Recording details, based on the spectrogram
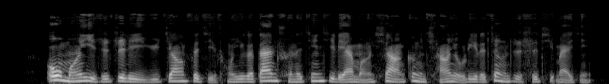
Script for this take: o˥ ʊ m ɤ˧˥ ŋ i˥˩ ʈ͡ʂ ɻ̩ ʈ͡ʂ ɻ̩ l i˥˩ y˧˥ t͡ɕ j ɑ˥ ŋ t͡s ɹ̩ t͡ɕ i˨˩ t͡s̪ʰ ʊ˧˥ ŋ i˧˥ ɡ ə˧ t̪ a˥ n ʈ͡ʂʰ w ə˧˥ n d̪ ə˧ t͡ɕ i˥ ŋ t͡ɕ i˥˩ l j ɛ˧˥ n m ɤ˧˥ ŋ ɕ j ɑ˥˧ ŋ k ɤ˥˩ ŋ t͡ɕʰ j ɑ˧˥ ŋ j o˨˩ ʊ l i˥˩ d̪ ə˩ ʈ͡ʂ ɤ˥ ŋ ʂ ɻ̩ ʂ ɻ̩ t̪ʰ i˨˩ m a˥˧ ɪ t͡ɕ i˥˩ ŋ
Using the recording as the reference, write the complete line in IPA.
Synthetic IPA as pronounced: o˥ ʊ m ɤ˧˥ ŋ i˥˩ ʈ͡ʂ ɻ̩ ʈ͡ʂ ɻ̩ l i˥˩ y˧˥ t͡ɕ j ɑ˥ ŋ t͡s ɹ̩ t͡ɕ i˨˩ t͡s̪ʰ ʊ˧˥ ŋ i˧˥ ɡ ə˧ t̪ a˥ n ʈ͡ʂʰ w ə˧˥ n d̪ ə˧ t͡ɕ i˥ ŋ t͡ɕ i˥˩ l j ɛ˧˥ n m ɤ˧˥ ŋ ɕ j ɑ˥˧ ŋ k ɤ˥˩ ŋ t͡ɕʰ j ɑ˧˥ ŋ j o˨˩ ʊ l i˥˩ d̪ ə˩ ʈ͡ʂ ɤ˥˧ ŋ ʈ͡ʂ ɻ̩ ʂ ɻ̩ t̪ʰ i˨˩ m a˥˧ ɪ t͡ɕ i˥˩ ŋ

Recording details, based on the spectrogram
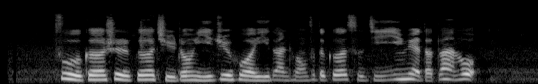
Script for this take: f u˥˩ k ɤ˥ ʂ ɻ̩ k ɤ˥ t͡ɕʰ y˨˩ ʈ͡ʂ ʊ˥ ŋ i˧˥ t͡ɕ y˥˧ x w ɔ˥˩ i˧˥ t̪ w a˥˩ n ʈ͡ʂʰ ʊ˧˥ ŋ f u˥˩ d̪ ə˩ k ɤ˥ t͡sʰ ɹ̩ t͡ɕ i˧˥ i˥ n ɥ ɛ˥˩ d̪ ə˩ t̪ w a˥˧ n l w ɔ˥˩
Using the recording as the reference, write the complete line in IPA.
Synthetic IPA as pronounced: f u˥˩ k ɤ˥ ʂ ɻ̩ k ɤ˥ t͡ɕʰ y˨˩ ʈ͡ʂ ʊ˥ ŋ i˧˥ t͡ɕ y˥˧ x w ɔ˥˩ i˧˥ t̪ w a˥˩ n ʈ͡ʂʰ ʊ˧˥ ŋ f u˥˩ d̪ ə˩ k ɤ˥ t͡sʰ ɹ̩ t͡ɕ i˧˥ i˥ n ɥ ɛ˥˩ d̪ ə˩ t̪ w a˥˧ n l w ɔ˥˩

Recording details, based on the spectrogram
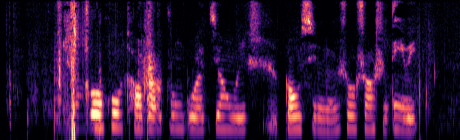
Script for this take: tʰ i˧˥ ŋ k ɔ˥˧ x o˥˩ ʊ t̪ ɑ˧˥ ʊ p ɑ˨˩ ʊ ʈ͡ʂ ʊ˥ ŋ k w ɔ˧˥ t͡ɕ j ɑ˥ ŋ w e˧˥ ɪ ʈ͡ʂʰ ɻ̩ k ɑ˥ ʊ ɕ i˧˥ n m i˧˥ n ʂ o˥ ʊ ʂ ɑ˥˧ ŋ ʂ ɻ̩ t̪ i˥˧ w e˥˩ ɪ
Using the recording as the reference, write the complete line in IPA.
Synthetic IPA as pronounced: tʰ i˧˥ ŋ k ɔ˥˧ x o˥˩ ʊ t̪ʰ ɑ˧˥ ʊ p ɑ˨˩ ʊ ʈ͡ʂ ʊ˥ ŋ k w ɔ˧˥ t͡ɕ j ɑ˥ ŋ w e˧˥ ɪ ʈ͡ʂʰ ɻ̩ k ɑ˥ ʊ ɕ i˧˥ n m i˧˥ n ʂ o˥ ʊ ʂ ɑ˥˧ ŋ ʂ ɻ̩ t̪ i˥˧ w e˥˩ ɪ

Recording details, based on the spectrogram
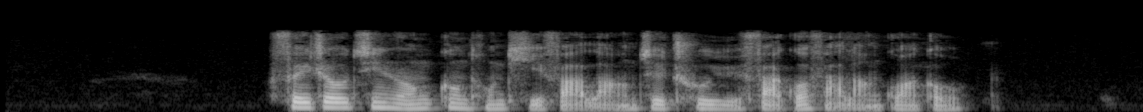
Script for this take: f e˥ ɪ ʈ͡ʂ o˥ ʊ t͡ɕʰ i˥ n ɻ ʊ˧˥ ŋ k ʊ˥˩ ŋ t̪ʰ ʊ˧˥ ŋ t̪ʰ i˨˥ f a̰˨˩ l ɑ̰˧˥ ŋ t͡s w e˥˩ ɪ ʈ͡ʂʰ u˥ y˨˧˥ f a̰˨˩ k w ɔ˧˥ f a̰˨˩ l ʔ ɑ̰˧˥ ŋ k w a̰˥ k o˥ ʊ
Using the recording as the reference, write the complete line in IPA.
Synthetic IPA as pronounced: f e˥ ɪ ʈ͡ʂ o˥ ʊ t͡ɕ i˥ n ɻ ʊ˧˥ ŋ k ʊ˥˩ ŋ t̪ʰ ʊ˧˥ ŋ t̪ʰ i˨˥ f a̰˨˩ l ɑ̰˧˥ ŋ t͡s w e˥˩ ɪ ʈ͡ʂʰ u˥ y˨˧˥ f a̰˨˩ k w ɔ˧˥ f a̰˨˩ l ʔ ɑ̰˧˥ ŋ k w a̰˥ k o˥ ʊ

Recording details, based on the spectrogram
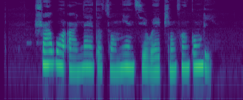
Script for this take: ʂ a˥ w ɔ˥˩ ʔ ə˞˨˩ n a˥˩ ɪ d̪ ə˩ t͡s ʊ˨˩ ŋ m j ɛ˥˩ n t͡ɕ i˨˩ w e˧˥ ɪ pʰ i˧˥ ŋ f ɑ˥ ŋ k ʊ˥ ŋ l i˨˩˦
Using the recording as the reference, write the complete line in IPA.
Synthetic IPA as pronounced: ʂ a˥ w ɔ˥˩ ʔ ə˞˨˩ n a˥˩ ɪ d̪ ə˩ t͡s ʊ˨˩ ŋ m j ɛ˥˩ n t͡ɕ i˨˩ w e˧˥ ɪ pʰ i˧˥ ŋ f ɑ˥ ŋ k ʊ˥ ŋ l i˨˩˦

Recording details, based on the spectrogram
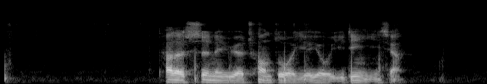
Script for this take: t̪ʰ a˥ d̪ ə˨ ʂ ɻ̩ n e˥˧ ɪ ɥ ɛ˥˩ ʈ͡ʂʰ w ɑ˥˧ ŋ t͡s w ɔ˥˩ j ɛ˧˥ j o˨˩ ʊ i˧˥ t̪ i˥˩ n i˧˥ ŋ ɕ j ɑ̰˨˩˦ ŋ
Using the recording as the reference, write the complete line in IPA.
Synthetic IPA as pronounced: t̪ʰ a˥ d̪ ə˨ ʂ ɻ̩ n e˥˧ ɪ ɥ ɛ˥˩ ʈ͡ʂʰ w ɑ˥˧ ŋ t͡s w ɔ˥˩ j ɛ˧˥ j o˨˩ ʊ i˧˥ t̪ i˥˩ ŋ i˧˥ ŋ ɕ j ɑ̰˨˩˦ ŋ

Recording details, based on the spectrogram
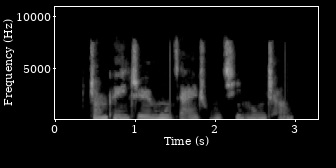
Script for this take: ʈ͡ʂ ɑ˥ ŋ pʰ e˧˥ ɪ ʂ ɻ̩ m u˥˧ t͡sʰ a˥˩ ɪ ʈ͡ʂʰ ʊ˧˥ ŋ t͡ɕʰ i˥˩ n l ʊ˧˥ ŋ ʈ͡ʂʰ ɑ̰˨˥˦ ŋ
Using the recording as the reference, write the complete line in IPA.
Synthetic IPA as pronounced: ʈ͡ʂ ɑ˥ ŋ pʰ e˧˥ ɪ ʈ͡ʂ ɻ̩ m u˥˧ t͡s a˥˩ ɪ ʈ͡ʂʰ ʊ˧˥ ŋ t͡ɕʰ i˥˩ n l ʊ˧˥ ŋ ʈ͡ʂʰ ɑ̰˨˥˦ ŋ

